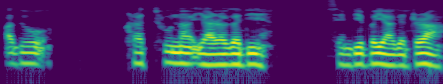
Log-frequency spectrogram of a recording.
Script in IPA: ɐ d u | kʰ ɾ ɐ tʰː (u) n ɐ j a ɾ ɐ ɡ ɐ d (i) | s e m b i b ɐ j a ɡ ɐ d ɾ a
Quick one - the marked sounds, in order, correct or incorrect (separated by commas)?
correct, correct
